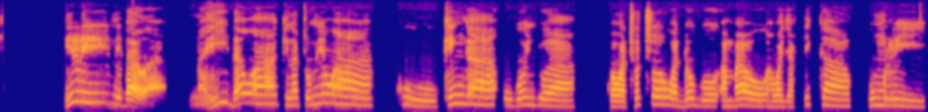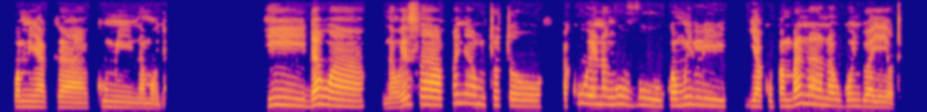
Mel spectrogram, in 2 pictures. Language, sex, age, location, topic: Swahili, male, 18-24, Wajir, health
